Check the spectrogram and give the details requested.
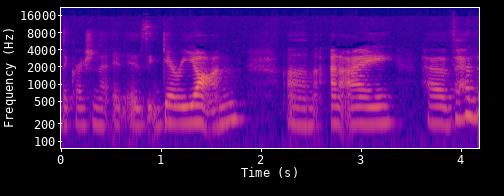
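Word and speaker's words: Garion: want to say since i'm used to thinking about his name as garron versus gary on um but i'm gonna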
